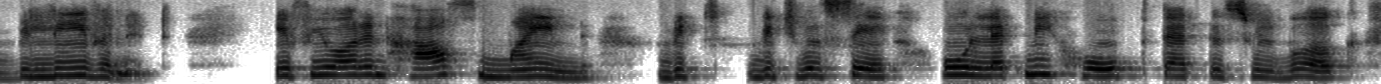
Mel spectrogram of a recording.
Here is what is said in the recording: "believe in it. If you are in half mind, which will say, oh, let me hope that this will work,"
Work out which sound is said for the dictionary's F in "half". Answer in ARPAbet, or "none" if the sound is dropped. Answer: F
